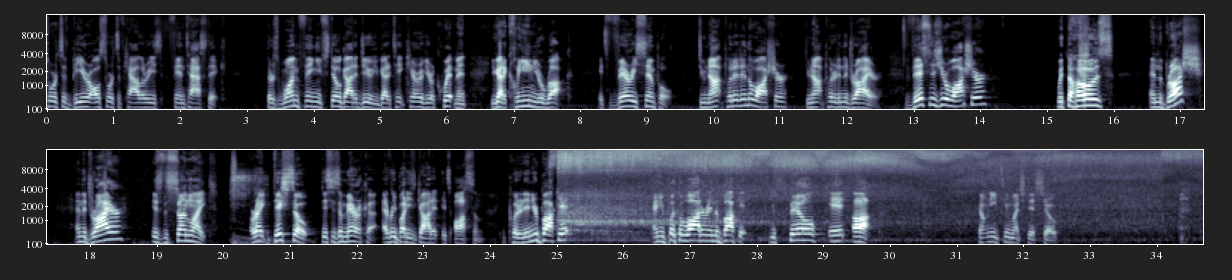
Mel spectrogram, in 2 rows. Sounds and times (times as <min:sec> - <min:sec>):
Speech: 0:00.0 - 0:02.7, 0:03.3 - 0:14.2, 0:15.2 - 0:16.0, 0:16.6 - 0:25.2, 0:26.4 - 0:29.8, 0:31.3 - 0:32.5.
